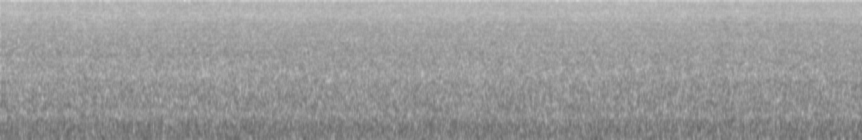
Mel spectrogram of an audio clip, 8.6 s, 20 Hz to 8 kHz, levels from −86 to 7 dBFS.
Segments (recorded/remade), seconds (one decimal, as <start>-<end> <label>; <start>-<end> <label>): 0.0-2.6 remade; 2.6-7.4 recorded; 7.4-7.9 remade; 7.9-8.6 recorded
